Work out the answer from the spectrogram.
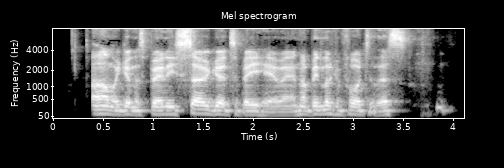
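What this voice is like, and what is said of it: New Zealand accent, Australian-hybrid. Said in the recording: “you have an Australian accent ... It's actually a Kiwi accent, New Zealand accent, but it's a hybrid”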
